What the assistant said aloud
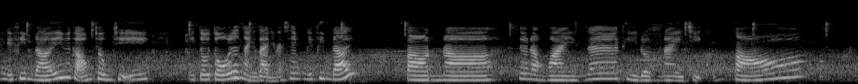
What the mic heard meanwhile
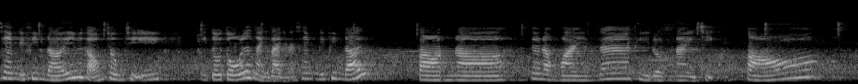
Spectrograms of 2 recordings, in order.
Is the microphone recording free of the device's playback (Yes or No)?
No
